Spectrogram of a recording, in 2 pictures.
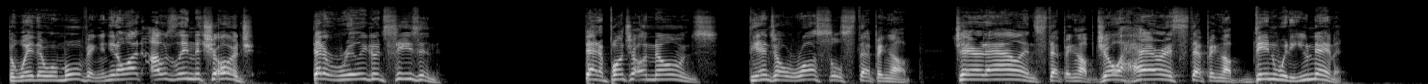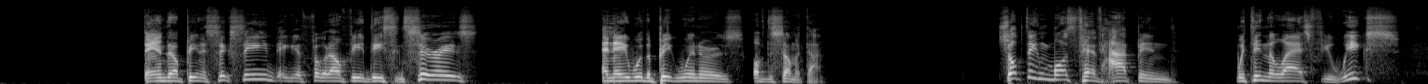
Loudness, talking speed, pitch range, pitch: -19 LUFS, 155 wpm, 150-225 Hz, 185 Hz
